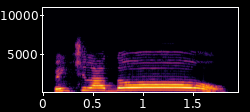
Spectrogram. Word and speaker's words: ventilador: Qual foi a sílaba mais intensa? Foi o tó. Ventilador!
